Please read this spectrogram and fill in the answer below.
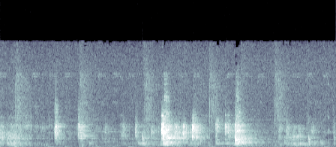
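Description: Tie-down hardware sliding into the grooved T-slot rail of an aluminum truck cab rack, with a few short scrapes and knocks about two and three seconds in.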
